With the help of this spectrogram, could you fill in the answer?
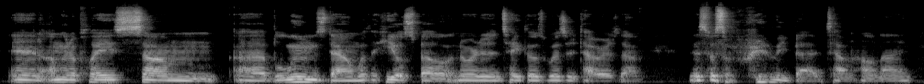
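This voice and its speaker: A young man casually commenting on his strategy-game raids, chatty and relaxed as he explains each move. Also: low voice. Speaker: gaming commentator.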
